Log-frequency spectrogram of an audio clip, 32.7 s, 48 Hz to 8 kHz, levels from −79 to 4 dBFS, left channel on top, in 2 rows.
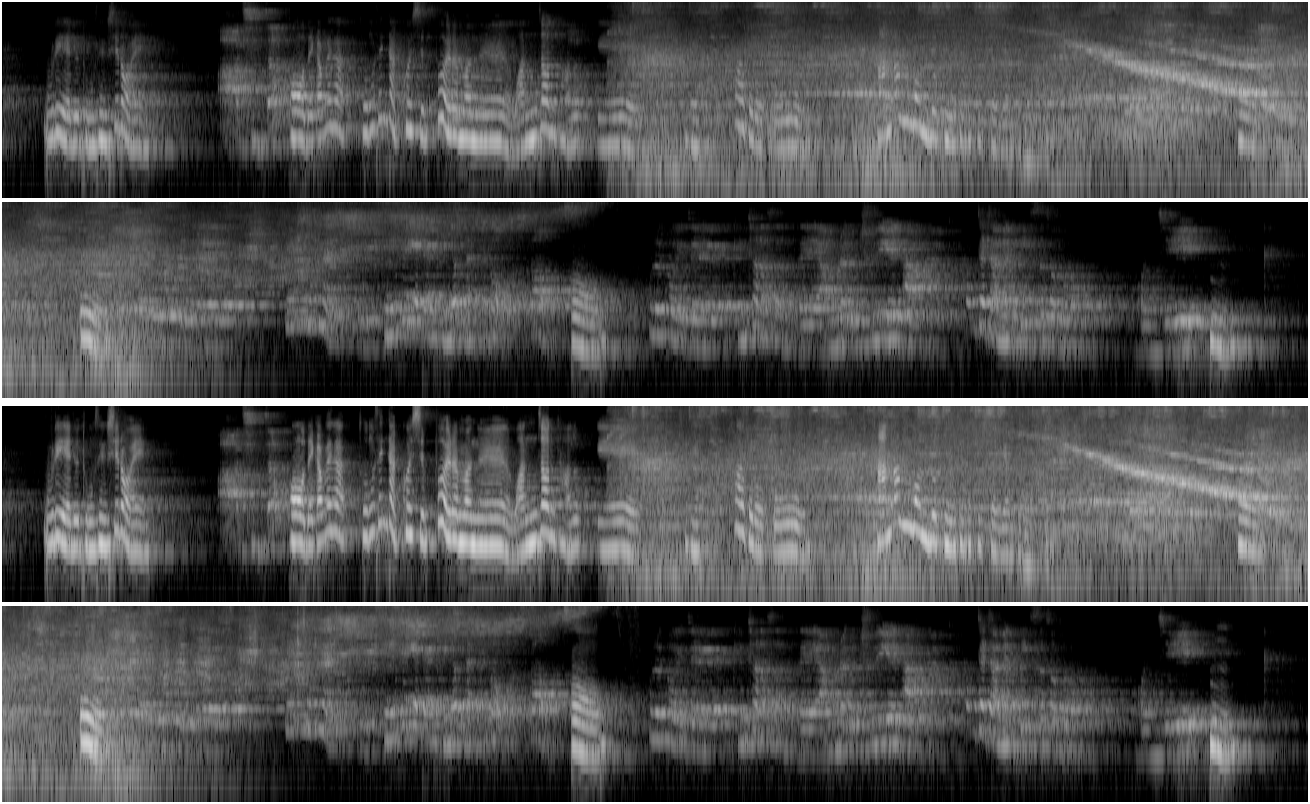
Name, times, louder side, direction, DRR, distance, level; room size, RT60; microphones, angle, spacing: voice 1, 0.5-1.9 3.6-8.1 8.5-8.7 9.1-10.1 10.9-13.2 15.4-15.8 17.3-17.7 23.4-24.0 31.4-31.8, right 6 dB, 90° right, 16 dB, 0.4 m, -26 dB
voice 2, 2.7-3.5 7.0-7.3 8.6-8.9 14.0-15.3 15.6-16.7 17.7-19.2 19.9-20.5 20.8-23.2 24.4-28.0 28.3-29.8 30.4-31.3, right 1 dB, 10° right, -5 dB, 3.8 m, -38 dB
sound 1, 7.6-24.0, right 4 dB, 70° right, 1.3 m, -31 dB
15.0 x 12.5 x 6.5 m, 2.2 s
head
